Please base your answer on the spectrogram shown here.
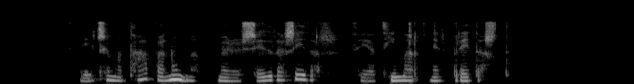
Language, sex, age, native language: Icelandic, female, 20-29, Icelandic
